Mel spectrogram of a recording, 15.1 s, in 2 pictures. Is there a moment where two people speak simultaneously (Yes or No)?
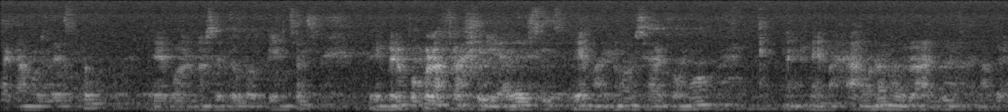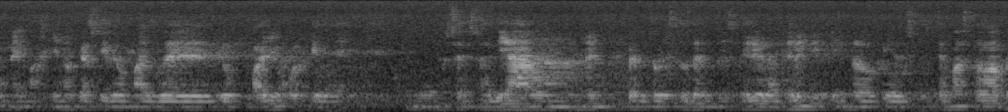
No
